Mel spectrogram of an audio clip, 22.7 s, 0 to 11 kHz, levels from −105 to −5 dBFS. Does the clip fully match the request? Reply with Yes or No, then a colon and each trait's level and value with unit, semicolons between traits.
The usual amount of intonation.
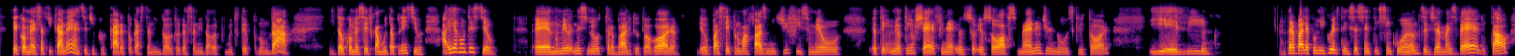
Yes: average, 3.4 semitones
